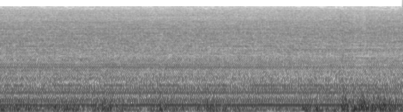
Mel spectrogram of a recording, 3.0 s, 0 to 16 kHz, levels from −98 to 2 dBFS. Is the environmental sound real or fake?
fake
